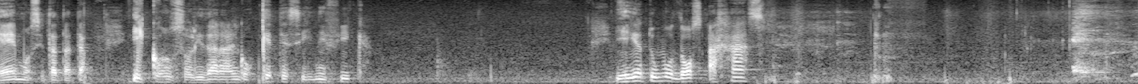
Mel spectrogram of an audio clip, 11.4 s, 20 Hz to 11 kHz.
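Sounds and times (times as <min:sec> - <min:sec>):
speech: 0:00.1 - 0:03.8, 0:06.2 - 0:08.1, 0:08.7 - 0:09.0
person coughing: 0:08.4 - 0:09.1, 0:10.7 - 0:11.3.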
